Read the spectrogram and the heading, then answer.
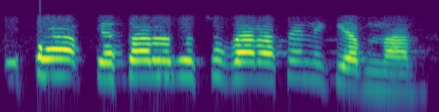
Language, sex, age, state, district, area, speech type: Assamese, female, 45-60, Assam, Barpeta, rural, conversation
